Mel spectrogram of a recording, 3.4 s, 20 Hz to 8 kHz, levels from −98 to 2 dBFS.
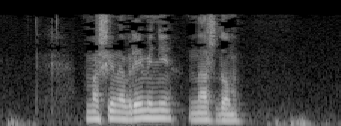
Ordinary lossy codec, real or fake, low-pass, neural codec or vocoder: MP3, 24 kbps; real; 7.2 kHz; none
